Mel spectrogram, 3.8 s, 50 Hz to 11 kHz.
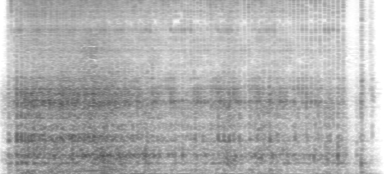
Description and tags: Clock (Cuckoo) - Wind 3
Cuckoo clock's third chain being pulled to wind the cuckoo-chime mechanism.
clock, clockwork, cuckoo-clock, mechanism, wind-up, windup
